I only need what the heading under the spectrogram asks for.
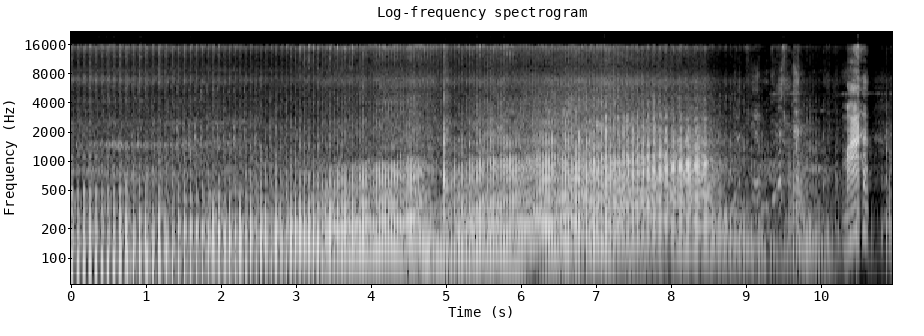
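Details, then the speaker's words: Rarely ridden Yamaha SR400 single that jerks and stumbles when accelerating: the thumps climb with throttle, then stumble and cut out; rust and sediment found in the fuel tank are blamed for the hesitation. "ี่ตันหน้าลูกน้องมันอาการเป็นยังไงสมันมันิดไปแล้วมันแบบกระตุกกระตุอ่ะเวลาเพิมความเร็วอเพิ่มความเร็วนะจริงไงไม่ได้ปลดคันเร่งไม่ได้ปลดอะไรใชอืจะมาใส่เลนซิ่งน้องยันให้เอารถมาให้พี่หมูเช็คครับเพราะอาการมันสะดุดเพราะว่าสังเกตดูถังน้ำมันมันมีตะกอนมีสนิมนะก็เลยามาให้เช็คนะครับว่าอาการเป็นยังไง"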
